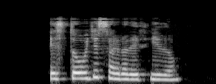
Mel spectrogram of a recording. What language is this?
Galician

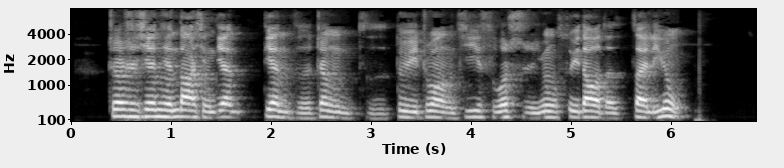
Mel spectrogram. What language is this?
Chinese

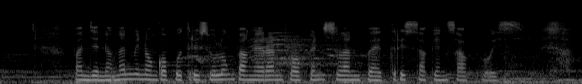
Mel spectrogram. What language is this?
Javanese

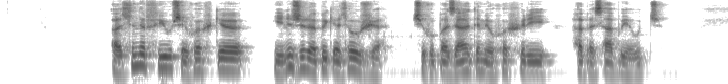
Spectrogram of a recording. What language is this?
Kabardian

